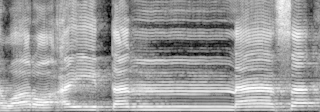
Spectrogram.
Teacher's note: سین باریک حروفوں میں سے ہے اور اسی طرح سین میں سیٹی بھی نکلتی ہے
